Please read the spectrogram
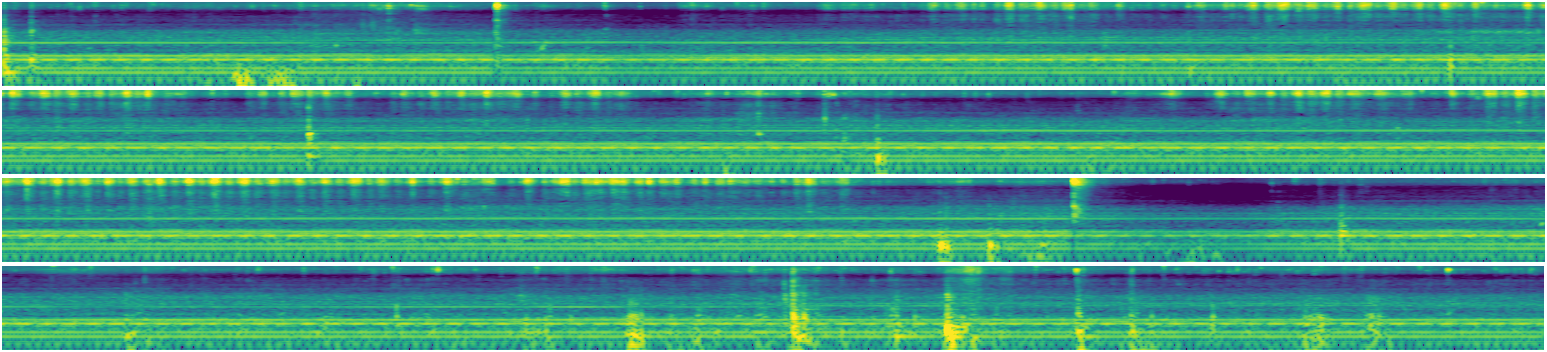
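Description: Steady hum of an aquarium pump, with water bubbling at the tank's surface. A few light clicks and taps break in now and then, most of them near the end.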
